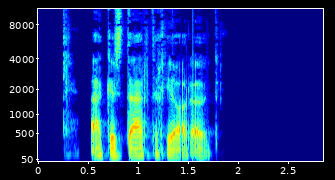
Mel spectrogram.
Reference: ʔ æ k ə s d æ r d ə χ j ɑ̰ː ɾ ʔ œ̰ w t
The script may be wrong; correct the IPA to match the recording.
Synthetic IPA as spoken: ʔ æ k ə s d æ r t ə χ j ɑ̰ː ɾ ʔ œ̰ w t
